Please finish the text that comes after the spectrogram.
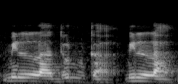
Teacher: Nah, kalau yang ini dilihat huruf setelahnya. Kalau huruf setelahnya lam sama ro itu tanpa gunnah.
